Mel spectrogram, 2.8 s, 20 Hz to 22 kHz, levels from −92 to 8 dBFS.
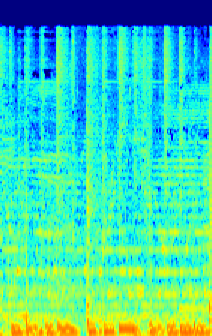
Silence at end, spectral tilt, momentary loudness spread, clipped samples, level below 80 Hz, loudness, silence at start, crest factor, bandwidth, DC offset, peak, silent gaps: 0 s; -5 dB/octave; 2 LU; under 0.1%; -20 dBFS; -19 LUFS; 0 s; 12 dB; 16.5 kHz; under 0.1%; -6 dBFS; none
